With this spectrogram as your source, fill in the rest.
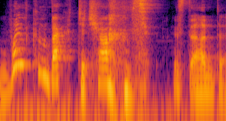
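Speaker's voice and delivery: high, squeaky professor voice, sing-song, swooping up and down. Acting out a Charms class scene, greeting Mister Hunter in Professor Flitwick voice. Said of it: "Let's do this".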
